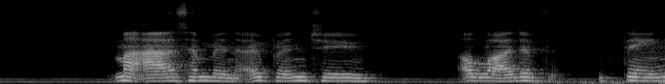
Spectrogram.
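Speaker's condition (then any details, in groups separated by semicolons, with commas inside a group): ALS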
